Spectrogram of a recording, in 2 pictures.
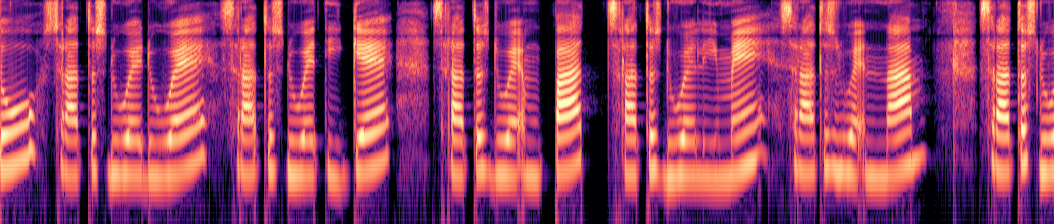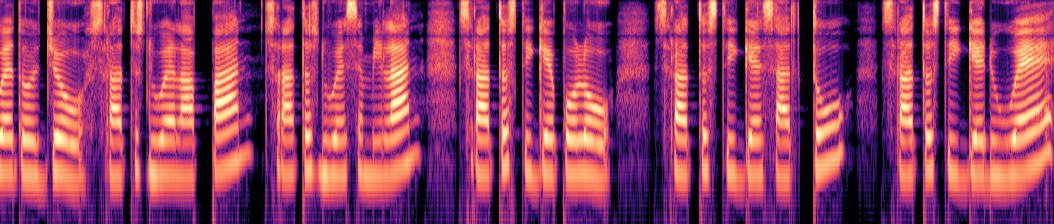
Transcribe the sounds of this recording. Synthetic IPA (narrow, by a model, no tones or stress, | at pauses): usəɾat̪ʊsduɛduɛsəɾat̪ʊsduɛt̪iɡasəɾat̪ʊsduɛʔəmpat̪̚səɾat̪ʊsduɛlimɛsəɾat̪ʊsduɛʔənam | səɾat̪ʊsduɛt̪od͡ʒosəɾat̪ʊsduɛlapansəɾat̪ʊsduɛsəmbilansəɾat̪ʊst̪iɡapulɔ | səɾat̪ʊst̪iɡasat̪u | səɾat̪ʊst̪iɡaduɛ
